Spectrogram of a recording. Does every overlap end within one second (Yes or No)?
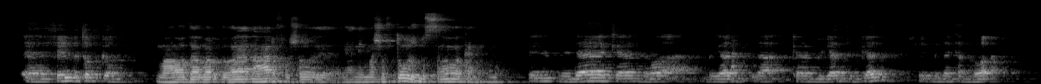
Yes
